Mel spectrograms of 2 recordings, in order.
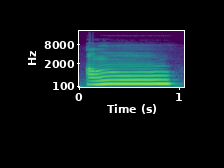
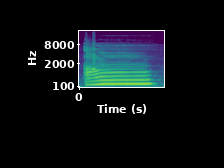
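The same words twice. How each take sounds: First: The n is hidden as a nasal hum. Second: The n is hidden as a nasal hum.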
